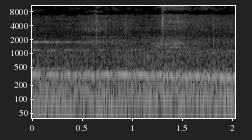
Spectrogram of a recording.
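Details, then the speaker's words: 2006 JDM Toyota Estima, 18 years old, driving over a sewer cover and bumpy road after replacing front sway bar end links: steady low road rumble with no clunks or knocks; earlier front suspension noise is gone. "And so far, if I drive over that sewer, nothing. Don't hear any funny noises anymore."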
